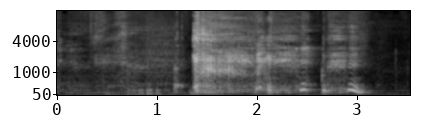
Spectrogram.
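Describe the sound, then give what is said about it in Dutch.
A congested person with a lot of mucus coughs in a few harsh, rough bursts. A loud chesty hack comes first, followed by smaller throaty coughs that fade out. “Ik hoop niet dat je nu je ballen eruit gehoest hebt.”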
